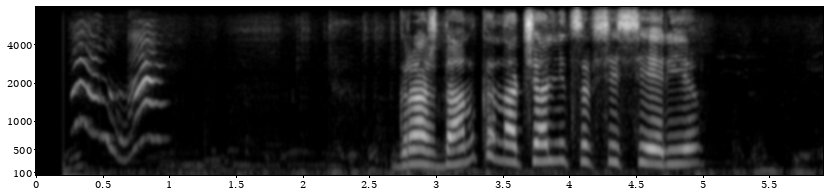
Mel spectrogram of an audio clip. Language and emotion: Russian, positive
